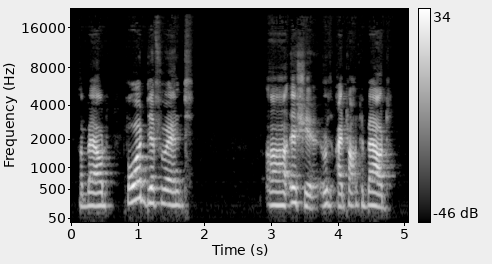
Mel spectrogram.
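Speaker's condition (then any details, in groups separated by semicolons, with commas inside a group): Down syndrome; congenital, since birth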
